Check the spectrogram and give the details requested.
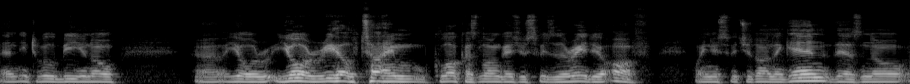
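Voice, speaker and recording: A man giving casual instructional talk as a hobby video host, in a halting way with repeated words. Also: medium pitch, creaky, dark tone. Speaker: amateur radio video host.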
